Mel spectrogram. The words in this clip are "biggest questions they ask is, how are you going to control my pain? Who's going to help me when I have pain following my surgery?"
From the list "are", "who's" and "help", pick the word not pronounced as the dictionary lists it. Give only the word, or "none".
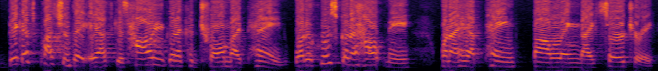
none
